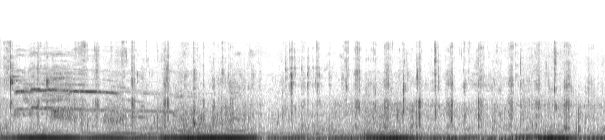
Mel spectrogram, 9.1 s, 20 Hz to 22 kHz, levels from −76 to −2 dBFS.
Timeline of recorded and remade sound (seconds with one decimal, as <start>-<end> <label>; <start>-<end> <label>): 0.0-6.7 recorded; 6.7-8.1 remade; 8.1-9.1 recorded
